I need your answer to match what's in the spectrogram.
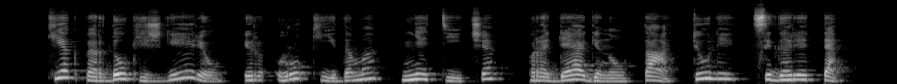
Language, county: Lithuanian, Utena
